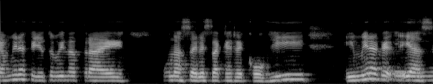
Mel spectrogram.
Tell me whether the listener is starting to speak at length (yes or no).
no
